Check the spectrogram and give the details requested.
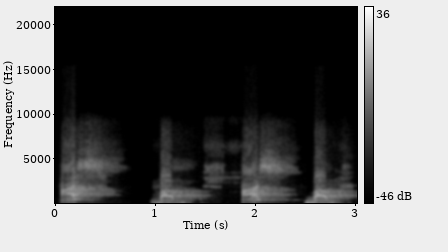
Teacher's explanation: বাব যখন বলছি তখনও ব এর সঙ্গে কোন স্বরধ্বনি উচ্চারণ হচ্ছে না তাহলে এখানে দুটো দল আছে দুটো দলই কিন্তু রুদ্ধ দল এটা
